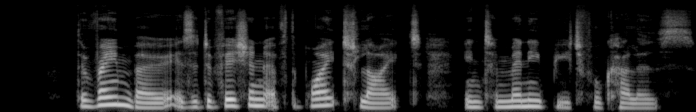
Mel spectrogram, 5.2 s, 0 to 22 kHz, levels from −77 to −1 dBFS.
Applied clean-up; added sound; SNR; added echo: none; none; none; none.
